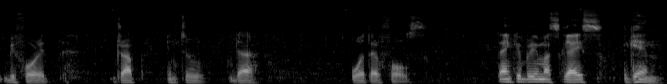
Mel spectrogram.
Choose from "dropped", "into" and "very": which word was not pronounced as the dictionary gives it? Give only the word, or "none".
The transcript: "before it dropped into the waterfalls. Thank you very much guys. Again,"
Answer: dropped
